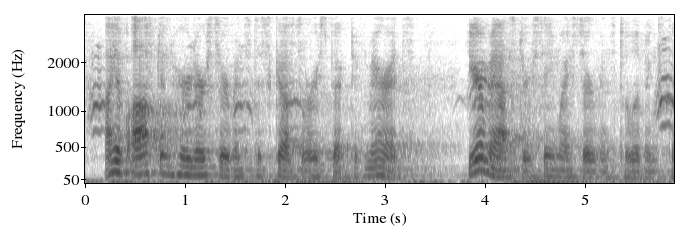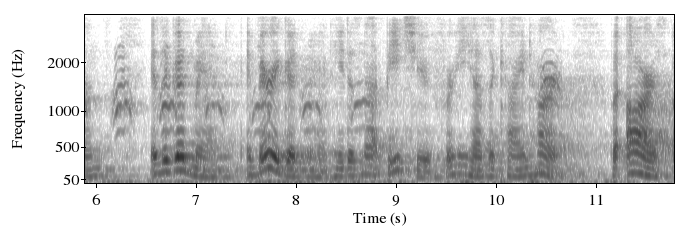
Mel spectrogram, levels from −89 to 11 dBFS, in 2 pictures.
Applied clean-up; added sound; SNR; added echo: none; Crow; 18 dB; reverberation time 1.6 s.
